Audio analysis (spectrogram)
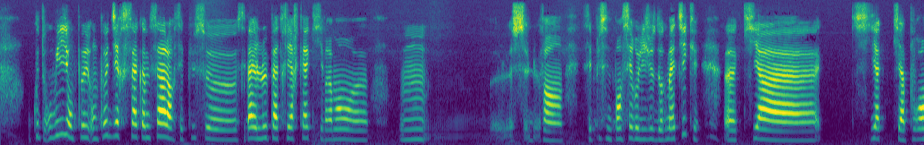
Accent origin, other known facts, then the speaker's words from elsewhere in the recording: Morocco; also born or lived in China; moi, j'ai grandi au Maroc, notamment en Chine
